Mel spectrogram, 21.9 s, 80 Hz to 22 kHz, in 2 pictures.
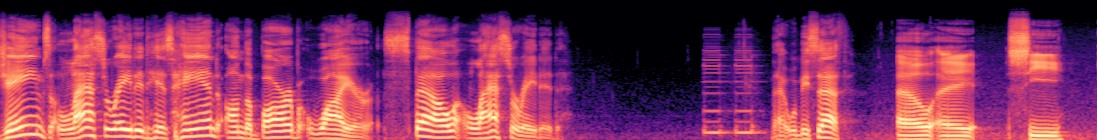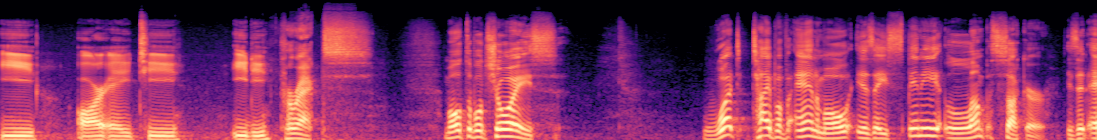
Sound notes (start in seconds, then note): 7.0 soft beeping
